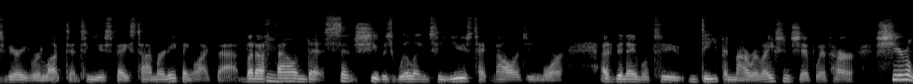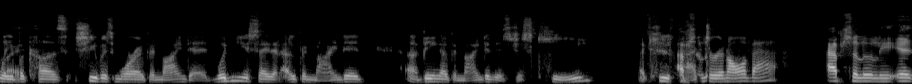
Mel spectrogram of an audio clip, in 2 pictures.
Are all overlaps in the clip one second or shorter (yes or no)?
yes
